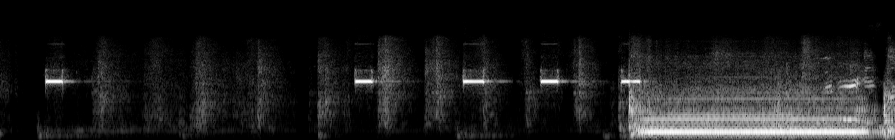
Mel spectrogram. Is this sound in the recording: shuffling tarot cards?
no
